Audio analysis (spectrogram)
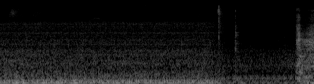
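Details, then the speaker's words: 1964 International Harvester Travelall C1100: starter cranks in steady, rough rhythm about two seconds without firing; hard start while fighting ignition timing (reading about 15° vs expected 5-10°) and carb mixture; cause unconfirmed. "And back at the starting issue again. You can hear I'm trying to get it started and running."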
